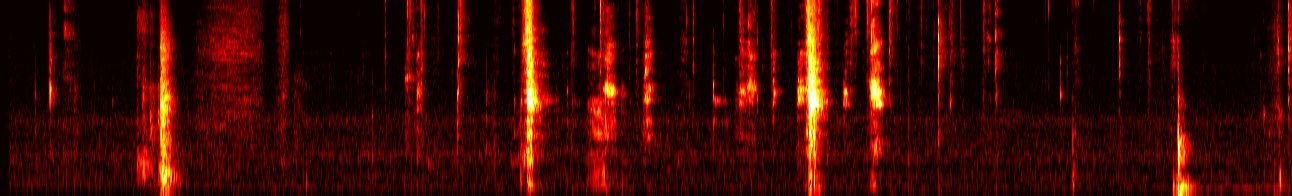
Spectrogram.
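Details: Two Schipperke dogs fighting with each other: short, sharp, noisy yelps and snaps in irregular bursts, the loudest near the middle and later in the sequence, with quiet scuffling in the gaps between.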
